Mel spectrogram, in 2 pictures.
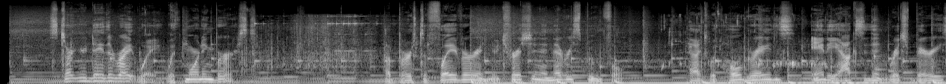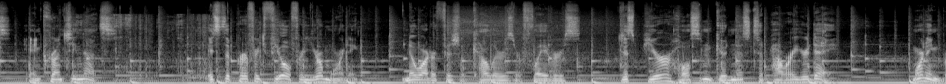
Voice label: Morning Burst, Bright, Youthful, Breakfast; Television Spots

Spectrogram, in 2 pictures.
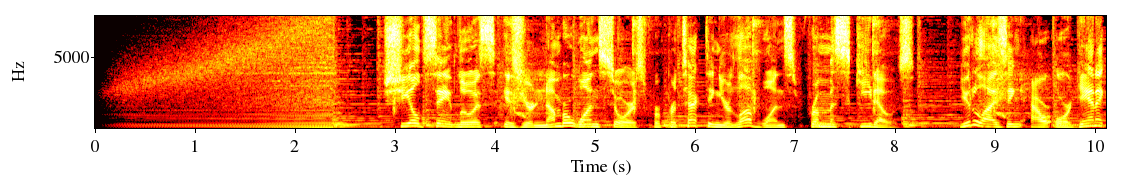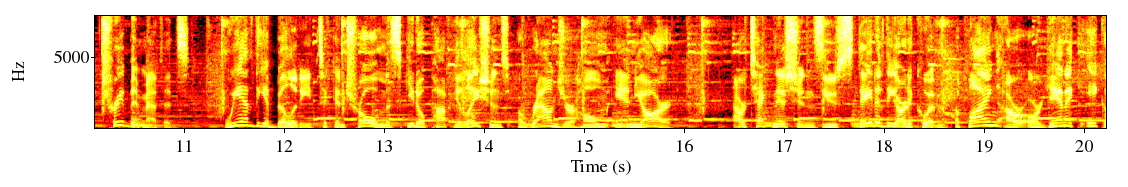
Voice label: TV Spot

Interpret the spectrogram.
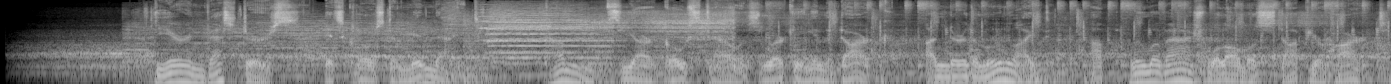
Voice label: Irish Thriller

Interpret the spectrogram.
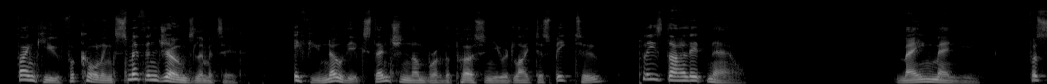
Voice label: Telephone system example

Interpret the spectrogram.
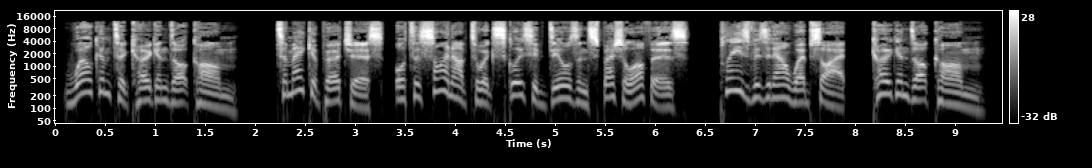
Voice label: corporate sample

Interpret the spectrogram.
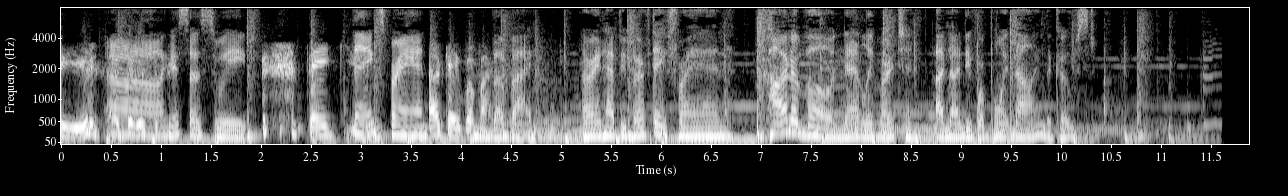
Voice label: Radio show mix

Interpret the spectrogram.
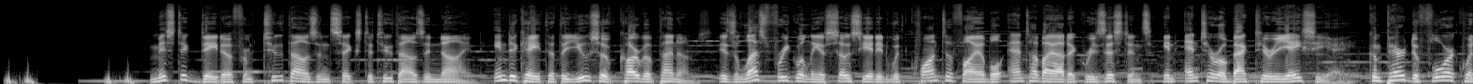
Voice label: Medical Narration

